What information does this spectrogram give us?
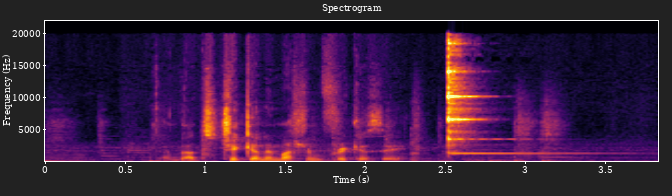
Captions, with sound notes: And that's chicken and mushroom fricassée. [bell rings]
